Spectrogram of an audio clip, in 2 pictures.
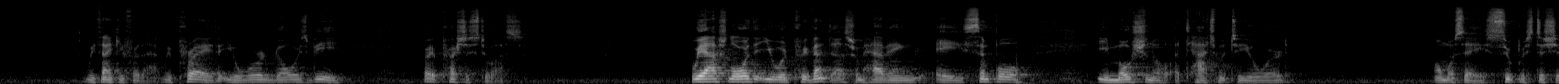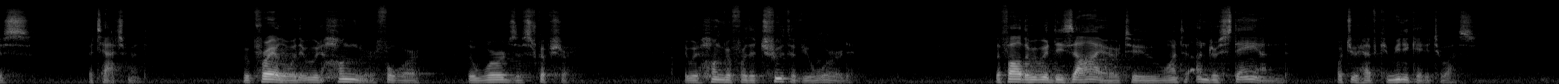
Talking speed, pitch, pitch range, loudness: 145 wpm, 95 Hz, 90-110 Hz, -34 LUFS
